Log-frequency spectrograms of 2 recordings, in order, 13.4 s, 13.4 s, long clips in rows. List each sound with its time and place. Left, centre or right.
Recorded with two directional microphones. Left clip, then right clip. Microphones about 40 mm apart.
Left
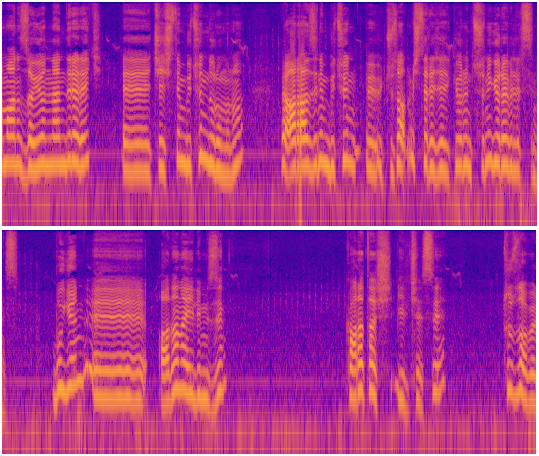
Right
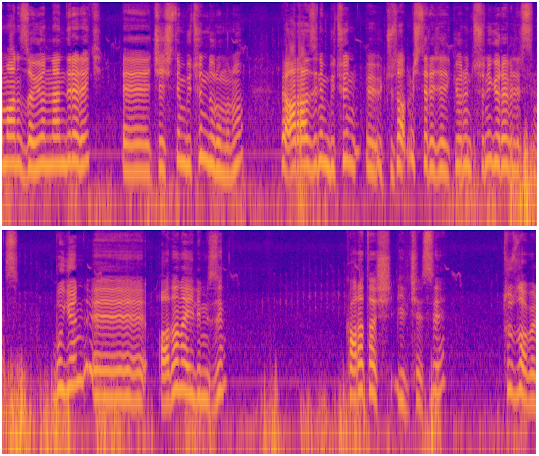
0.0 s speech: centre
7.3 s speech: centre
10.9 s speech: left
